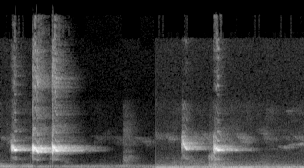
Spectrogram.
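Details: Sooty-headed bulbul song played to prompt caged birds to start singing: two short bursts of bright, fluty notes, three quick whistles and then a pair after a pause, over a low steady hum.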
